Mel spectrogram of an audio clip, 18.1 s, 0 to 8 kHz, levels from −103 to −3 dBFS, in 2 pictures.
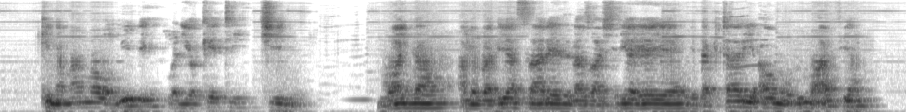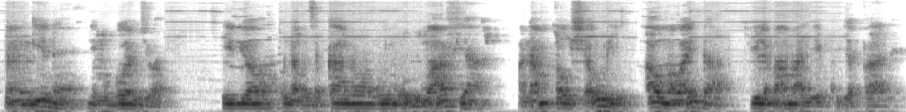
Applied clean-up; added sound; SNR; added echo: neural separator model SepFormer DNS4.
